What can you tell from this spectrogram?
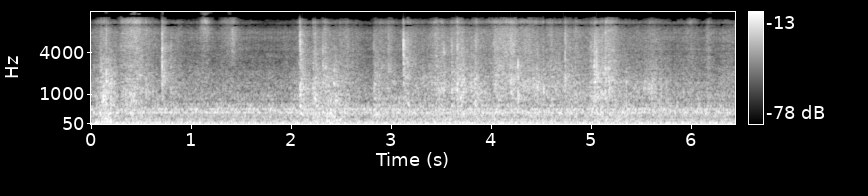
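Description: Synthetic roofing felt rustling and crinkling in short bursts as it is folded and pressed by hand into a floor joist bay, over a steady low hum.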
